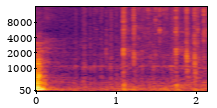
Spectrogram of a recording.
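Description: Typing on a computer keyboard: a scatter of light, quick key clicks, coming more thickly from about halfway in.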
